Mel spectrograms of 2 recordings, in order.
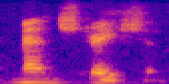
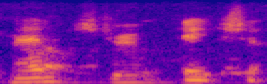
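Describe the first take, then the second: First: The word is said with three syllables. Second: The word is said with four syllables. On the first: The speaker calls it wrong. "That's not right" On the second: The speaker calls it right. "It's four syllables"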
